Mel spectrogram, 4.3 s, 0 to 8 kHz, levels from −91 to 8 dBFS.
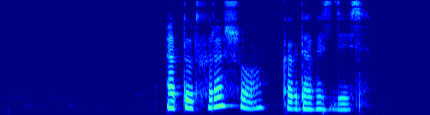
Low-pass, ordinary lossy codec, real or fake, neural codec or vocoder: none; none; real; none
